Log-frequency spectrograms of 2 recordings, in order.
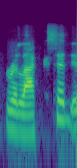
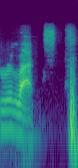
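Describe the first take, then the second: First: The word ends without a T sound. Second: The word ends with a T sound. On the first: The speaker calls it wrong. "it's not relaxed" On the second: The speaker calls it right. "it's the T sound at the end"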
